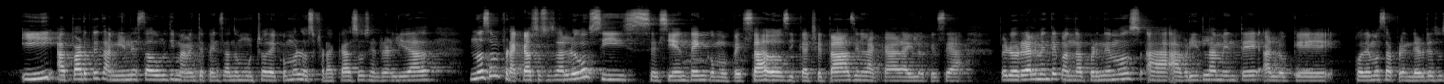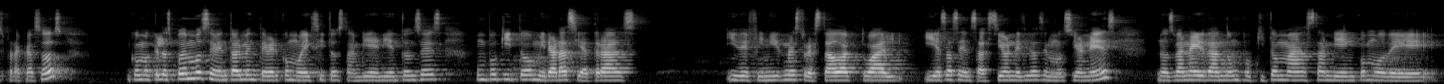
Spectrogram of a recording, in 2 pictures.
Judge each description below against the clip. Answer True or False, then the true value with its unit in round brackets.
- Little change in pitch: True (2.2 semitones)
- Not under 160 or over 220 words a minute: True (185 wpm)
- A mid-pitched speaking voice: False (195 Hz)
